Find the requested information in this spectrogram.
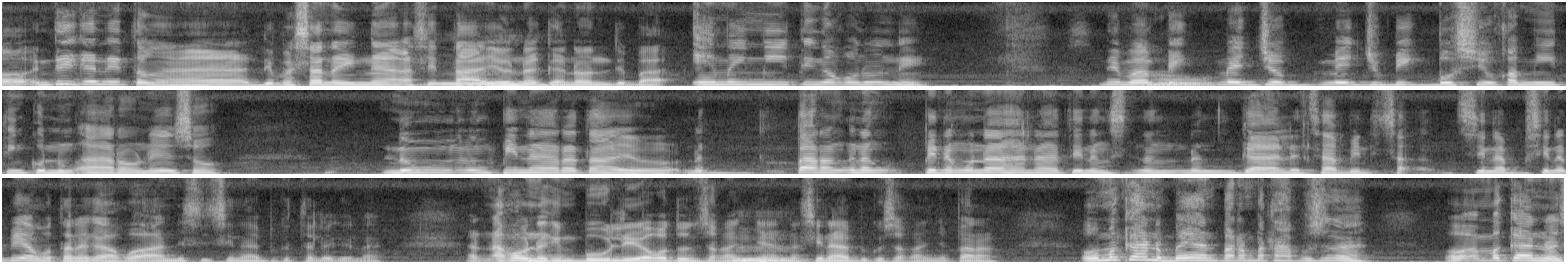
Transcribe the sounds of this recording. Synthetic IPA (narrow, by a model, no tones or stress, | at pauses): oʔoʔɪnd̪ɛɡɐnɪt̪o̞ŋad̪ɪbasɐnɐjŋakɐsɛt̪aːjo̞nɐɡɐno̞nd̪ɪba̰ʔɛmɐjmiːt̪ɪŋɐko̞nonɛ | d̪ɪbabɪmɛːd͡ʒo̞mɛd͡ʒo̞bɪɡ̚bosjʊŋkɐmiːt̪ɪŋko̞nʊŋʔaːɾɐwnɐjo̞nso̞ | nʊŋnʊŋpɪnaːɾɐt̪aːjo̞nɐɡ̚paːɾɐŋnɐpɪnɐŋʊnaːhɐnːaːt̪ɪnːɐŋnɐŋnɐŋɡaːlɛt̪̚saːbɪsɐsɪnɐbsɪnɐbɪhɐko̞t̪ɐlɐɡaʔɐko̞ʔa̰ːnɪsɪsɪna̰ːbɪko̞t̪ɐlɐɡa̰nɐ̰ | ʔɐʔɐko̞nɐɡɪmbuːlɪɐko̞d̪ʊns̬ɐkɐɲːanɐsɪnaːbɪko̞sɐkɐɲːapaːɾɐŋ | ʔo̞mɐɡkaːno̞bɐjanpaːɾɐŋmɐt̪aːposnɐʔomɐɡ̚kaːno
